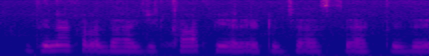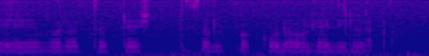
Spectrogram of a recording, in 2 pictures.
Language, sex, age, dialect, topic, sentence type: Kannada, female, 41-45, Coastal/Dakshin, agriculture, statement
